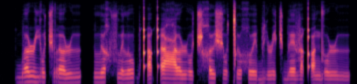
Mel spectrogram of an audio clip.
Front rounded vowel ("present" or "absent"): absent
